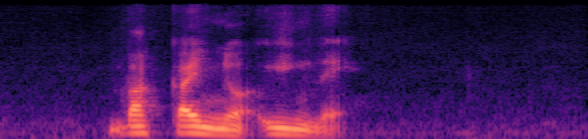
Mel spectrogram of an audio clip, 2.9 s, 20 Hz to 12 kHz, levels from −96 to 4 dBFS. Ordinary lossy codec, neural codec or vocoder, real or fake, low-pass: AAC, 48 kbps; codec, 24 kHz, 0.9 kbps, WavTokenizer, small release; fake; 10.8 kHz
